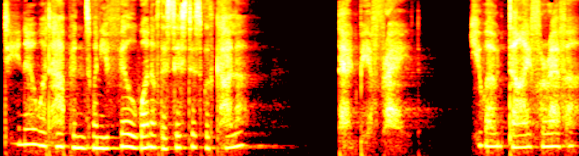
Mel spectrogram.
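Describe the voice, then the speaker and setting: An actress playing a mysterious, sorrowful young spirit in a video game, speaking in a hushed, solemn, airy whisper. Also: female voice, fairly high pitch, fairly even intonation, breathy edge. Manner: slow, hushed, solemn delivery. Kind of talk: video game character voice acting. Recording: long cavernous reverb.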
